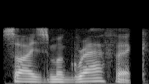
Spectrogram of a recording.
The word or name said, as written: seismographic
